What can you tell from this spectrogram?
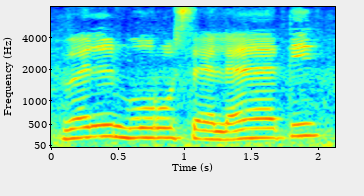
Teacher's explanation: تو اسے ہم کیسے پڑھیں گے؟ والمرسلات، تا کو لمبا نہیں کرنا، اگر اس کو ہم نے تی کر دیا تو یہ غلط ہو گیا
